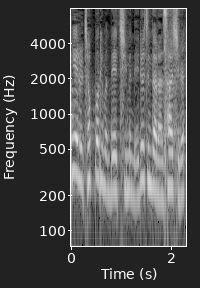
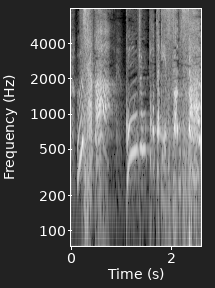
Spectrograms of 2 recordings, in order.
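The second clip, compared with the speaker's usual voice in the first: angry yelling; 11 semitones higher, 5 dB louder than usual. Retold or imitated. Parent berating the doctor before everyone, high angry yelling. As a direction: re-enact an outraged public complaint. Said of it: "막 소리를 치면서 갔어요".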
